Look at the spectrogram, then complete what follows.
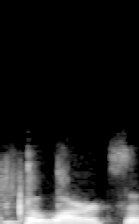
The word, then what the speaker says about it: towards: or opposition or opposition towards tort towards something do not pronounce do not pronounce w okay just drop it towards towards twerks now towards towards that's it okay towards um okay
